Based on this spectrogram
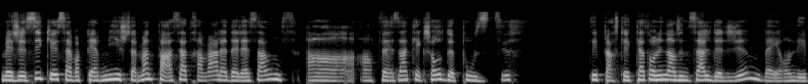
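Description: A woman has a plain, everyday voice at a medium pitch, with fairly even intonation and a fairly quick pace. The sound is dry and close with no echo over a quiet background. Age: 30s. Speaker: fitness coach. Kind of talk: casual chat.

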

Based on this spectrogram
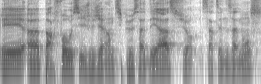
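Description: An unremarkable speaking voice with fairly even intonation comes through on a very clean recording with a silent background. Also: man. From France, Lyon. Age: 20s. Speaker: content creator. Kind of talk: casual chat.

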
